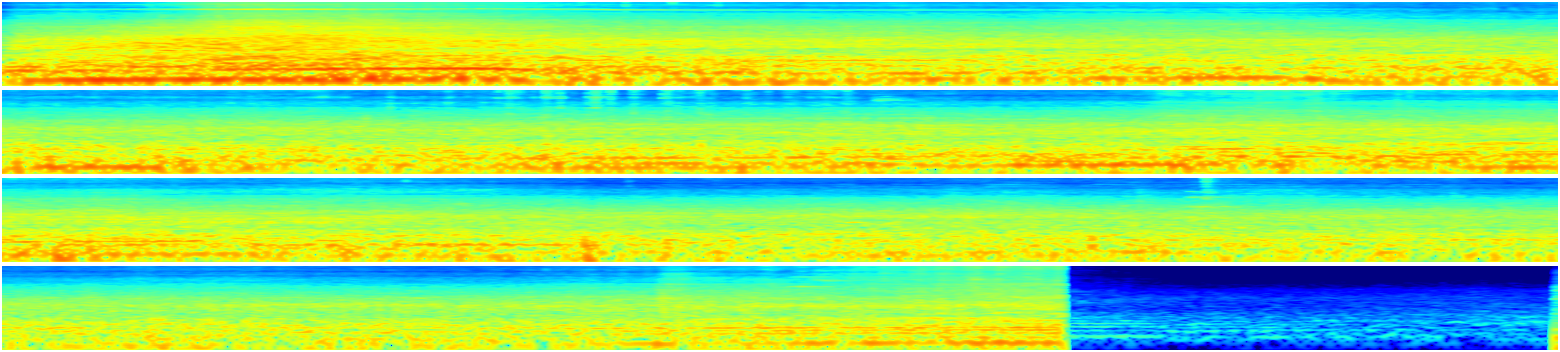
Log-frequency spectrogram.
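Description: Road traffic on a city street, with an SBS Transit bus running right alongside at first: its engine is loudest in the first few seconds, with a high whine that falls away. Steady traffic noise follows, then the sound cuts off abruptly near the end.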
